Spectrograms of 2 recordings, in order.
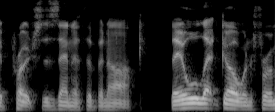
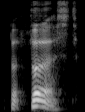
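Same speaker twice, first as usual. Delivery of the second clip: higher, louder resolute voice; determined vow; 5 semitones higher, 7 dB louder than usual. A narrator's reading. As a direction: promise it fiercely. Derville continuing vow.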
